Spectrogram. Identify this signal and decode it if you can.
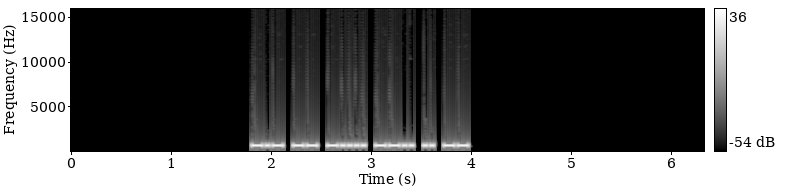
Morse code, heard as a keyed tone, about 36 wpm, 700 Hz. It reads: KM6ZIM
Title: USA Call Signs - 6 Characters - Repeated 2x - 35wpm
